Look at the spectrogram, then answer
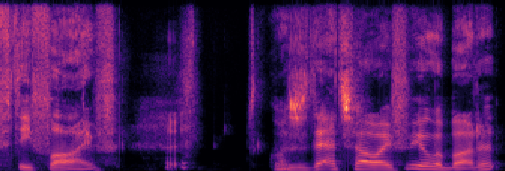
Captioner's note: laughs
